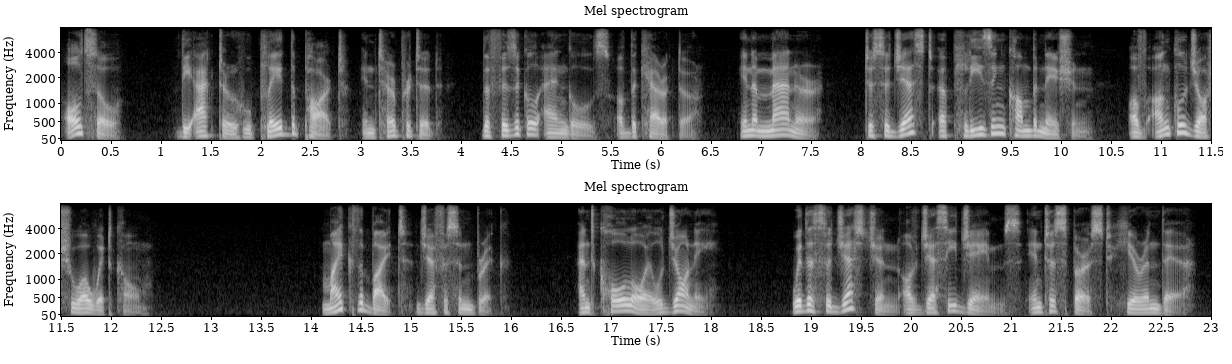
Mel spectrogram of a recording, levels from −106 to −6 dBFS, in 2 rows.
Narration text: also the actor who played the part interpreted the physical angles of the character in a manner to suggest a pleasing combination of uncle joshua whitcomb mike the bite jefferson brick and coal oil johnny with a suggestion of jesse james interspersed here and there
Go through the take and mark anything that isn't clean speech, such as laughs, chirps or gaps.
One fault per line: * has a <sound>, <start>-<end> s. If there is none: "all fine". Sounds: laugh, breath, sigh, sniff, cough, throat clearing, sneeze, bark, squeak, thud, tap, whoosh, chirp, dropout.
all fine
